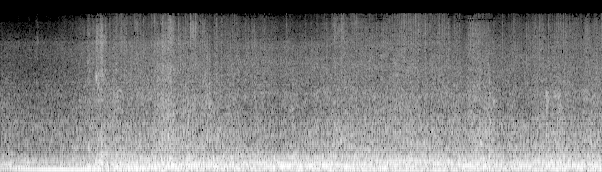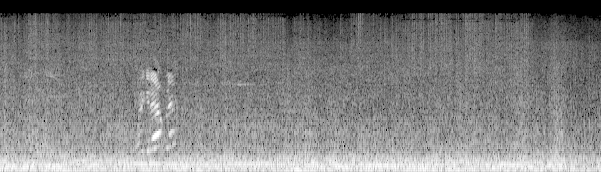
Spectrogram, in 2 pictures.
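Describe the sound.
Car engine pulling in second gear, a continuous low droning hum whose tone shifts slightly over time, with wind noise running underneath throughout.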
